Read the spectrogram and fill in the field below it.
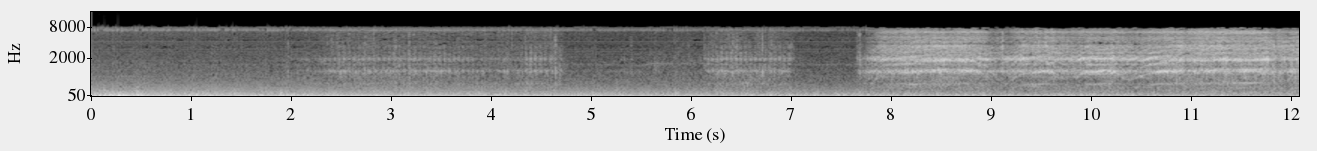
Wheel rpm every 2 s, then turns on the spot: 0, 20, 10, 20, 110, 130.
2-6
